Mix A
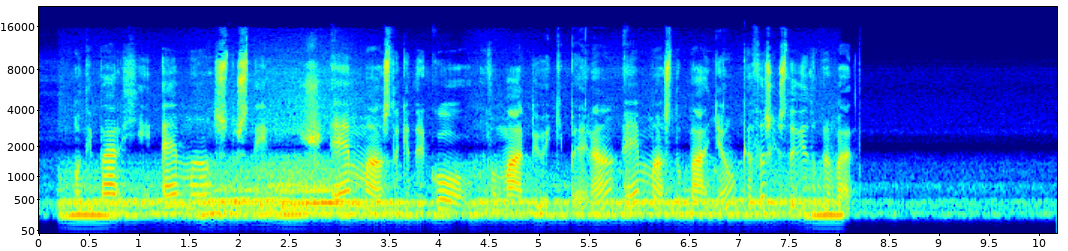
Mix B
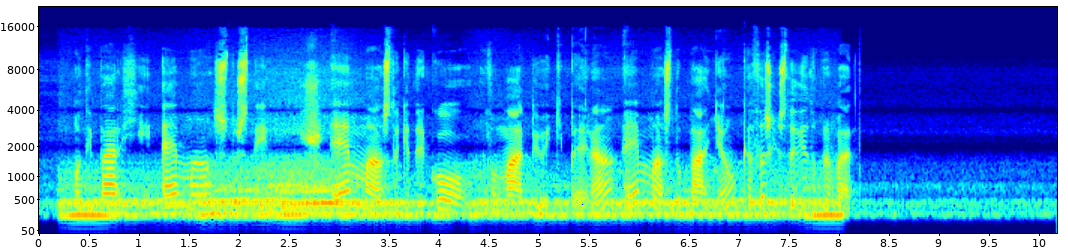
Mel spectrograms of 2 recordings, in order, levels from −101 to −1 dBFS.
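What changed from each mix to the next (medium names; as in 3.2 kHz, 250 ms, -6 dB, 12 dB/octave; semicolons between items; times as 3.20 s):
background: add band-stop 4 kHz, Q 5.6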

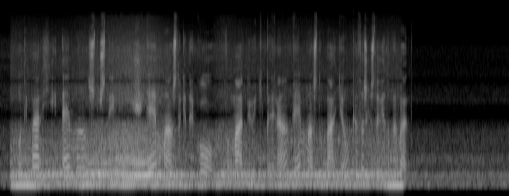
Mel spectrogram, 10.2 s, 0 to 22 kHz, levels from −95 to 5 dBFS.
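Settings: speech -6.0 dB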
